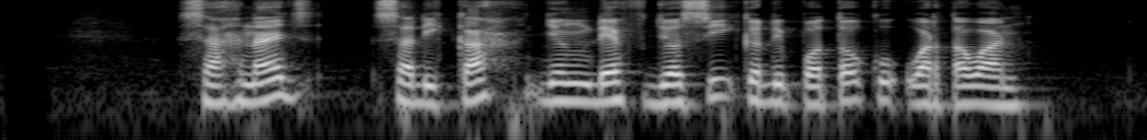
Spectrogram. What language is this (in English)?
Sundanese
